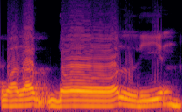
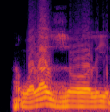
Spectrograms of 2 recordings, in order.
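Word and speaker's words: الضالين: Jadi begini, dia baca waladhdallin, kemudian do-nya diganti zo. Ini otomatis batal sholatnya. Waladzolin misalkan, atau ha diganti ha, mengganti huruf.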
